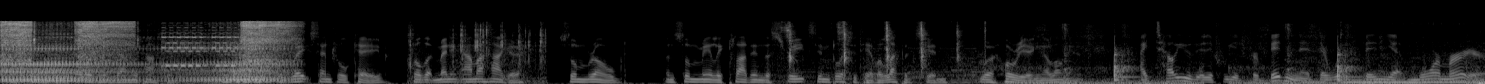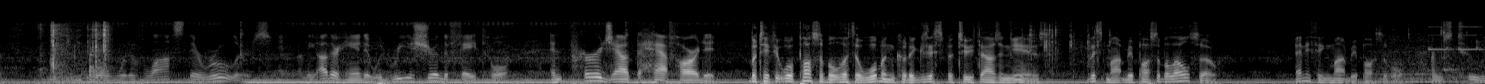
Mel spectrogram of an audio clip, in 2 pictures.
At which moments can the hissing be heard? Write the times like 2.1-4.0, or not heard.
0.0-3.0.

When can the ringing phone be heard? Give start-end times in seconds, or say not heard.
1.6-2.5.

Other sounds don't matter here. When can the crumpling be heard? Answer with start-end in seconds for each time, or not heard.
4.0-5.5, 15.3-16.0, 24.6-26.0.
